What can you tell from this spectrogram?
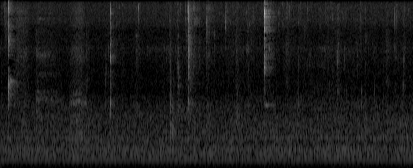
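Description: Quiet sounds of a person eating noodles: soft chewing with a few faint clicks, the sharpest about five seconds in, over a steady low hum.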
